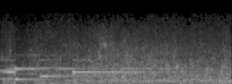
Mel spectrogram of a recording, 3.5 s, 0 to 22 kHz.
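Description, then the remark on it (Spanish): A steady, full wash of open-sea waves surging and churning, continuous and fairly loud throughout, with a faint tonal hum near the start and no voices; two people swim in the sea about 10 metres from a sailboat. “En el mar, ambos hermanos flanquean el cadáver de su madre.”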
